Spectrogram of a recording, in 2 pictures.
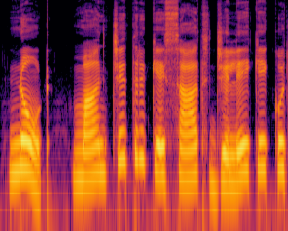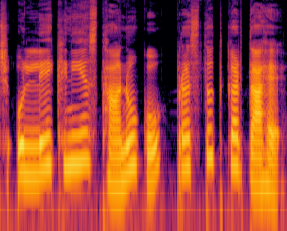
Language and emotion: Hindi, neutral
